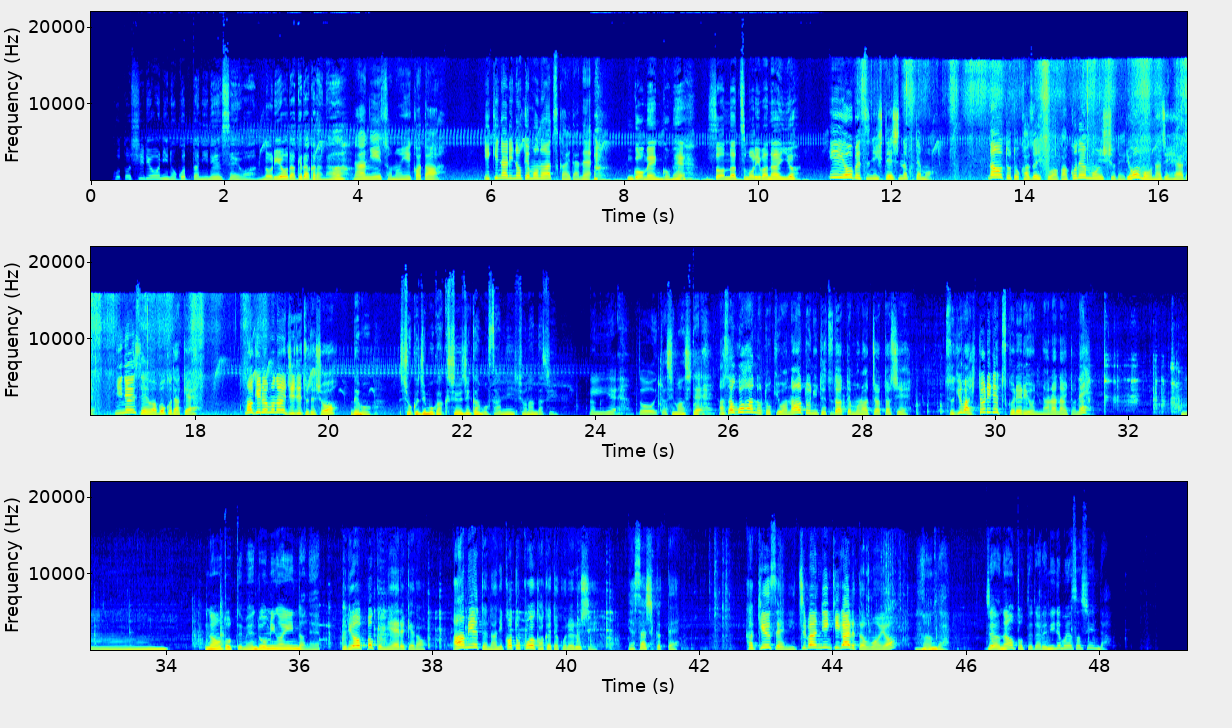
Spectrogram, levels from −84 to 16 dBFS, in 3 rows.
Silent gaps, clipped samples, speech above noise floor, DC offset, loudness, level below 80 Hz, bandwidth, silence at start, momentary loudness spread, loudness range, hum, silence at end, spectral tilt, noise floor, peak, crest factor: none; under 0.1%; 49 dB; under 0.1%; -21 LUFS; -54 dBFS; over 20 kHz; 0.4 s; 17 LU; 7 LU; none; 1.25 s; -3 dB/octave; -71 dBFS; 0 dBFS; 22 dB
